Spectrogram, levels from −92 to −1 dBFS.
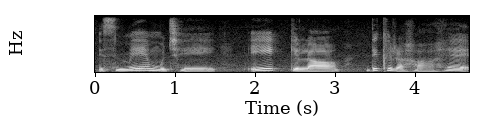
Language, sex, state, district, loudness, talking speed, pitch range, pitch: Hindi, female, Madhya Pradesh, Katni, -17 LUFS, 90 wpm, 160-210 Hz, 175 Hz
